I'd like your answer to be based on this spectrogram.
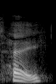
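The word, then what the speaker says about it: hey (ה): And then the final letter that is used is hey, H-E, and the E is pronounced as an A, and it's a window.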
